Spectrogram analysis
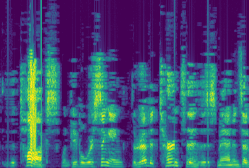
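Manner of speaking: plain reading voice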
